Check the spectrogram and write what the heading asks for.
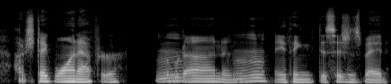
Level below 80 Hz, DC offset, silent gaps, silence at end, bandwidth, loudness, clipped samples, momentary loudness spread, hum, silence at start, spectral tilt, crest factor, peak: -66 dBFS; under 0.1%; 1.27-1.51 s; 0.05 s; 14 kHz; -24 LUFS; under 0.1%; 11 LU; none; 0 s; -5.5 dB/octave; 20 dB; -4 dBFS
